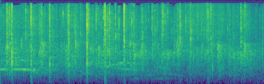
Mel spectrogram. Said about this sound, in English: But can we just give a round of applause to this SE Spiritual Emphasis team for putting it together? An amazing camp. Woo!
